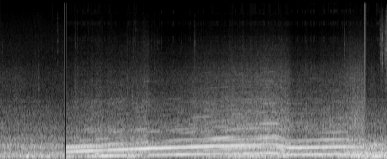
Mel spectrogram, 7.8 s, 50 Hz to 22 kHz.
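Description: A 2021 Toyota Supra with a 4-cylinder engine revs hard from close range, its loud droning pitch climbing steadily, dropping briefly at a gear change, then pulling on again with no talking.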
